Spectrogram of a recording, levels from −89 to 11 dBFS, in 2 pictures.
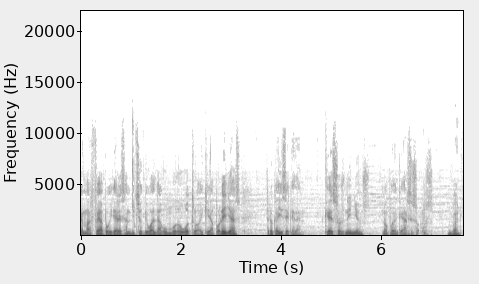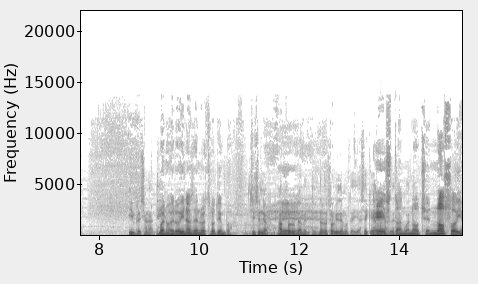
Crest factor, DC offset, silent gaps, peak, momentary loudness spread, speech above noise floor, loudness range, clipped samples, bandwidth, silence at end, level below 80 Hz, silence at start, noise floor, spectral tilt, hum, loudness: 24 dB; under 0.1%; none; -6 dBFS; 19 LU; 22 dB; 10 LU; under 0.1%; 13.5 kHz; 0 s; -46 dBFS; 0 s; -52 dBFS; -6 dB/octave; none; -30 LUFS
